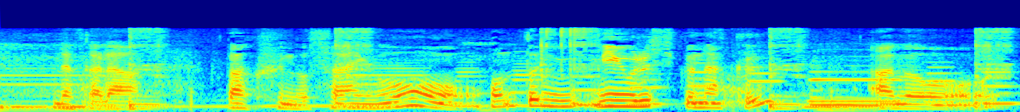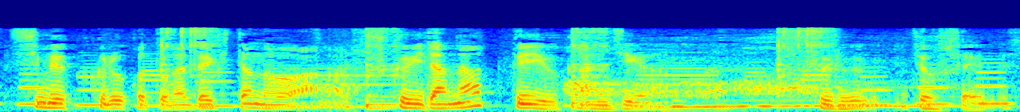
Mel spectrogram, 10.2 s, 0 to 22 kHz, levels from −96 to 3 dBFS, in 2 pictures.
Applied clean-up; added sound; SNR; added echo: none; Wind instrument, woodwind instrument + Fart; 8 dB; none.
